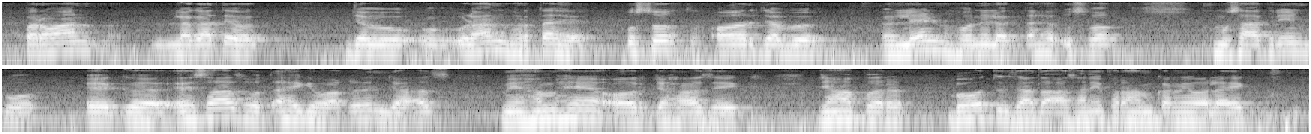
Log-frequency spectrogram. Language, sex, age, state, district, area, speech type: Urdu, male, 30-45, Uttar Pradesh, Azamgarh, rural, spontaneous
